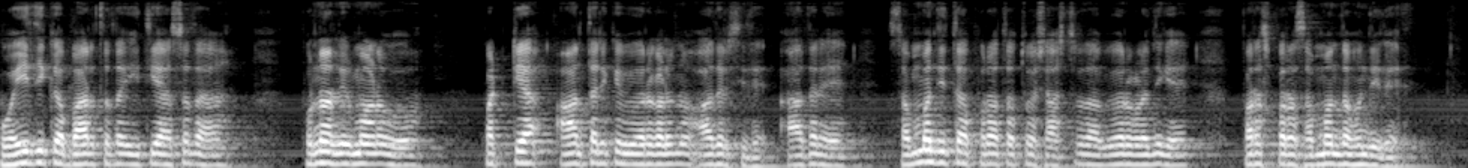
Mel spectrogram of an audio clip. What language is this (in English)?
Kannada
